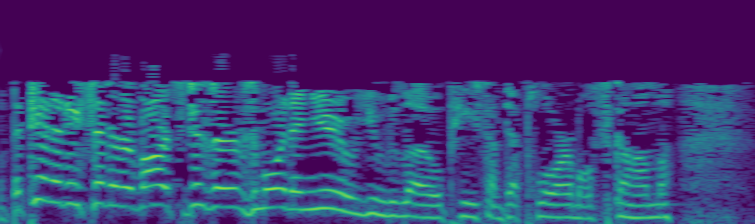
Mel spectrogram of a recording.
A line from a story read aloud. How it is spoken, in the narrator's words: She yelled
